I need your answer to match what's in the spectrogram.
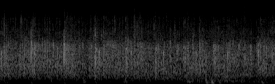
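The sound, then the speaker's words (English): Steady applause from an audience honoring college graduates, a dense wash of many hands clapping at an even level throughout, with no voices rising above it. “Yes, we're clapping.”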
